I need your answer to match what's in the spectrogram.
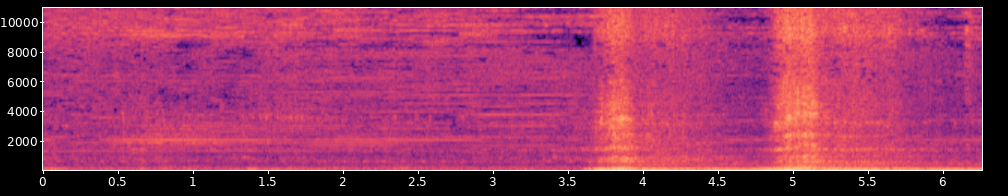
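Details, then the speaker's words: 1978 Dodge Aspen R/T V8 with a newly installed exhaust system: quiet for a few seconds, then two sharp throttle blips on a deep, even burble that settles cleanly; normal exhaust note when revving. "Sounds really good. It actually sounds just like my Chevelle."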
